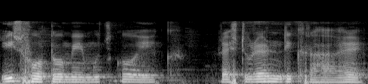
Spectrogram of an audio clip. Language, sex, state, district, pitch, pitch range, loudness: Hindi, male, Sikkim, Gangtok, 115 Hz, 105-125 Hz, -17 LUFS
